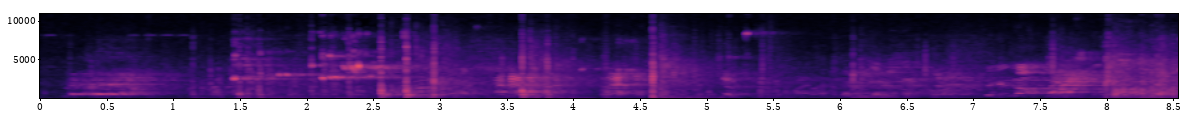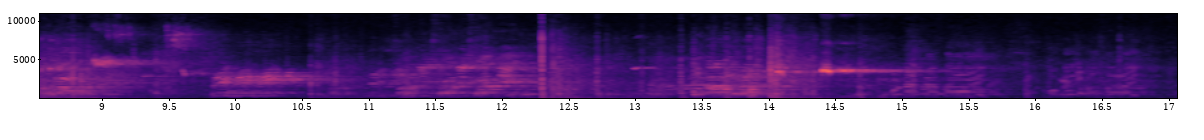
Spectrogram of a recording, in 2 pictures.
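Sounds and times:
players calling out with echo: 0.0 - 17.0
sneaker squeak: 0.5 - 6.6, 7.6 - 15.4.

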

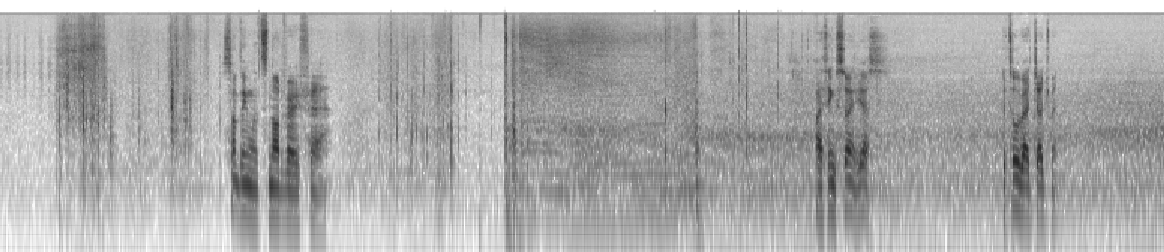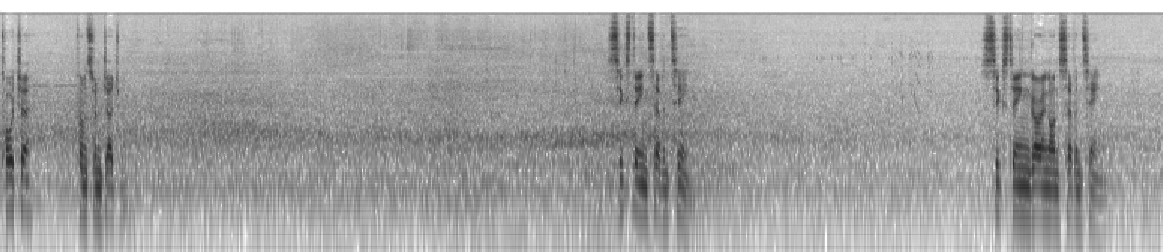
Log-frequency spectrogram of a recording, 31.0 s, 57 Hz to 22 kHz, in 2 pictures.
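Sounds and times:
electric window motor whirring: 6.7 - 10.4, 19.4 - 23.6
road traffic noise: 6.7 - 31.0.

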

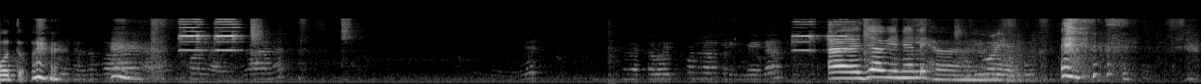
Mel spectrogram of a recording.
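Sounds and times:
oven timer beeping: 1.8 - 2.7, 7.8 - 9.1.

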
